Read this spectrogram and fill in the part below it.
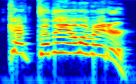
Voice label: world hospital, namvet, survivor voice

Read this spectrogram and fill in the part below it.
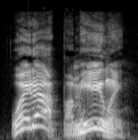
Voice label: cover me, voice, biker; Left 4 Dead 2; left4dead2 dlc3; survivor

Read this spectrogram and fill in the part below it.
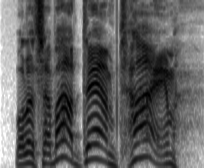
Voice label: safe spot ahead reaction, namvet, survivor voice

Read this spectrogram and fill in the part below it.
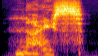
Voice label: nice shot, teen girl; player; survivor; voice

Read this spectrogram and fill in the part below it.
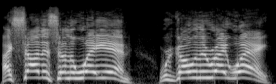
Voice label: misc directional, voice; gambler

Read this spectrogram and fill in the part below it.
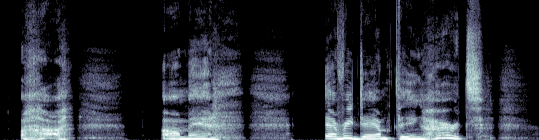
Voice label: going to die light, manager, survivor, voice; Left 4 Dead 2; left4dead2 dlc2

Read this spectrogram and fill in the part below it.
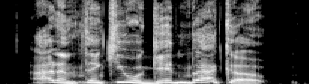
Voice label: revive friend, survivor voice manager

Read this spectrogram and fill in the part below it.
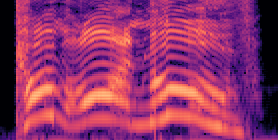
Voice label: emphatic go, teen girl

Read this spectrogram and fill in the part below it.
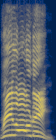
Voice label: reload intense, voice, mechanic

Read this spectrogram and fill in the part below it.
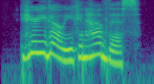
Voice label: alert give item, teen girl; player; survivor; voice

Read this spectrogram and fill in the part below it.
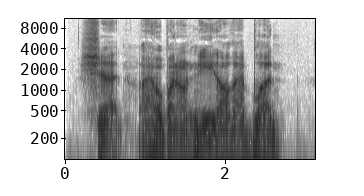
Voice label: getting revived, voice, biker; Left 4 Dead 2; left4dead2 dlc3; survivor

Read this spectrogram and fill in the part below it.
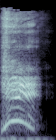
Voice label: melee swing, mechanic, survivor, voice

